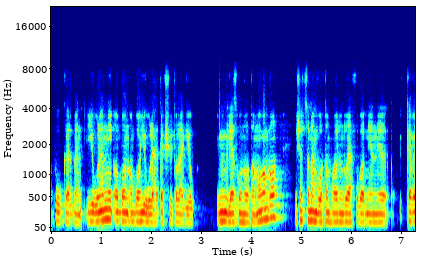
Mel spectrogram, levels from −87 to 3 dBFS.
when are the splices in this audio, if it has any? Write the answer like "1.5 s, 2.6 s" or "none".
none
